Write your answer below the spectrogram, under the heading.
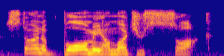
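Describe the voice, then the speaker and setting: A man's voice: sits high, normal speed, a crowd in the background. A man hosting a casual group critique chat for an online video. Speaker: video host.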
